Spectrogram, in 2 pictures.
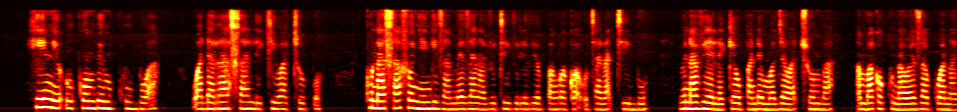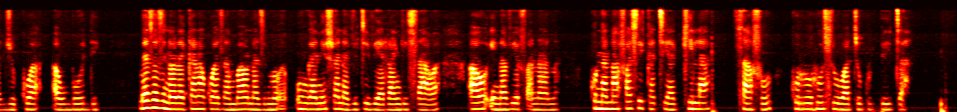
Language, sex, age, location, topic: Swahili, female, 18-24, Nairobi, education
